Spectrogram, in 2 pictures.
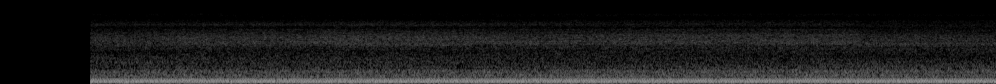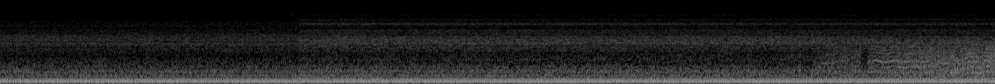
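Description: Wind rushes past the aircraft.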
